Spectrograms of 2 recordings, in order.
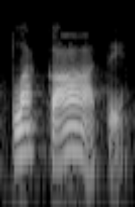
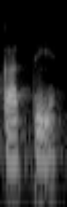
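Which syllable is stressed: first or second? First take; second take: second; first. First: The stress is on the second syllable. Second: The stress is on the first syllable. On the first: It means posters. "наголос в цім слові припадає на другий склад" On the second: It means to cry. "наголос падає на перший склад"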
